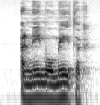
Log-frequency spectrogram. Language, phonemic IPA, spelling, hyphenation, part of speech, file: Dutch, /aː.neː.moːˈmeː.tər/, anemometer, ane‧mo‧me‧ter, noun, Nl-anemometer.ogg
- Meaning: anemometer, windmeter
